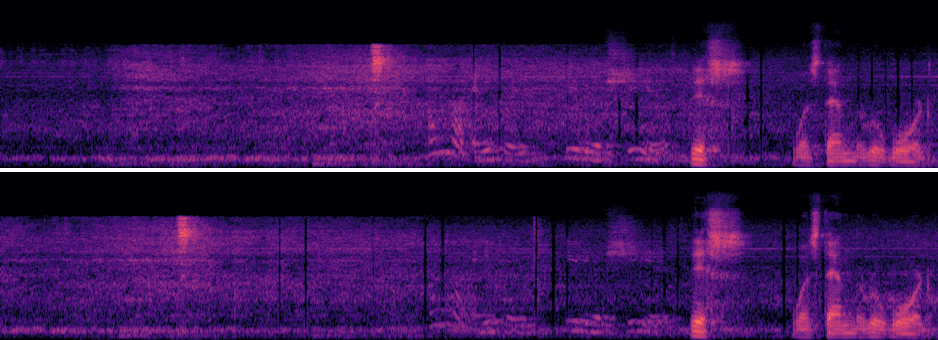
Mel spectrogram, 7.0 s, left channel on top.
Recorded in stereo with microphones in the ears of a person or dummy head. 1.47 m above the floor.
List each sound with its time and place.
3.2 s a woman speaking: 20° left (ahead or behind), 5.5 m
5.2 s a man speaking: 25° right (ahead or behind), 0.6 m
